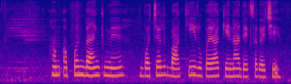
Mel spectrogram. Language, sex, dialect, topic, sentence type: Maithili, female, Southern/Standard, banking, question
